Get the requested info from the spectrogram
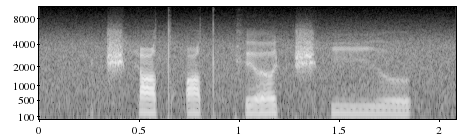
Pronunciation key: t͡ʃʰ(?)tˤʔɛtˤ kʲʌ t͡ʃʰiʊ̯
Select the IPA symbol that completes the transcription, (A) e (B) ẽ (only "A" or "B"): A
